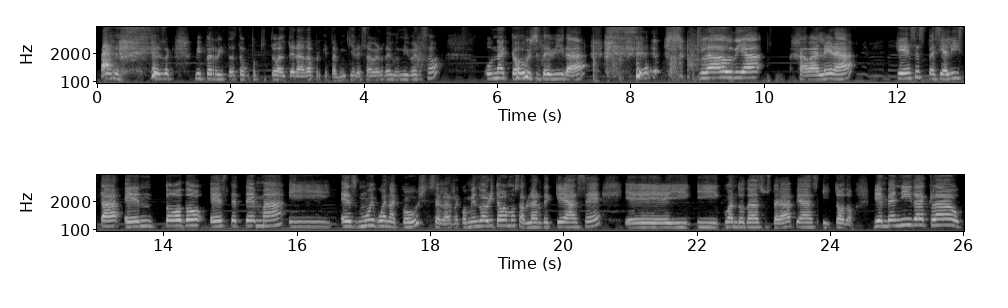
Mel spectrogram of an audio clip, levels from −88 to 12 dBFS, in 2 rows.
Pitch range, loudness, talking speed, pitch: 195-255 Hz, -25 LUFS, 120 wpm, 220 Hz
